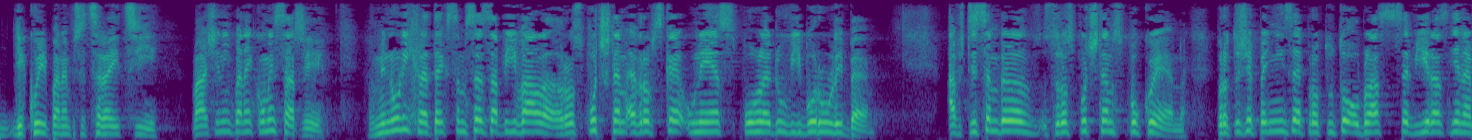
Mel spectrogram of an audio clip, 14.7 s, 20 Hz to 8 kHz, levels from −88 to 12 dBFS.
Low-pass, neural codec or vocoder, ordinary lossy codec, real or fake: 7.2 kHz; none; none; real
